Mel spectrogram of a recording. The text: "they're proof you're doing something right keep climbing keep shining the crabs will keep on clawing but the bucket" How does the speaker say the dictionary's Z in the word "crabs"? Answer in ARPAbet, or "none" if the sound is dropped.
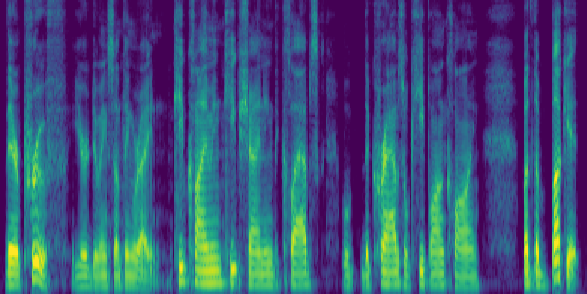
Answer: Z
